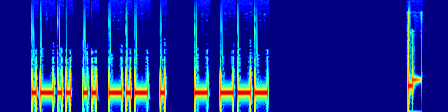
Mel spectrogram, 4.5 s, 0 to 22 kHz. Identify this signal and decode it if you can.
Morse code, heard as a keyed tone, about 28 wpm, 700 Hz. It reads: LIKE TO
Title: Sets of 2 Words 28wpm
